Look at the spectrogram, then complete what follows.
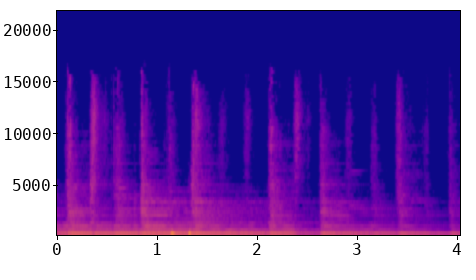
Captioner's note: heart beats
